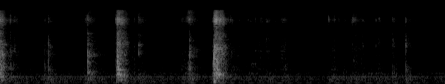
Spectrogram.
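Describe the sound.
Tarot cards being shuffled and drawn: many soft, papery riffles and flicks in an uneven rhythm, with a couple of sharper, louder snaps early on and no voices.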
